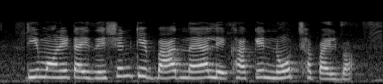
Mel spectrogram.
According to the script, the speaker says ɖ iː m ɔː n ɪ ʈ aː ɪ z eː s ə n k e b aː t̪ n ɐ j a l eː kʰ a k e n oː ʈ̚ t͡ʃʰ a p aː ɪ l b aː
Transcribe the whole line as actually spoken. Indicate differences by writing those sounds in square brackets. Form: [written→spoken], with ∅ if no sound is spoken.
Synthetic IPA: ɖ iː m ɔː n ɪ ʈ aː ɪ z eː [s→ʃ] ə n k e b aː [t̪→d̪] n ɐ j a l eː kʰ a k e n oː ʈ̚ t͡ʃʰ [a→ɐ] p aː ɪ l b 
